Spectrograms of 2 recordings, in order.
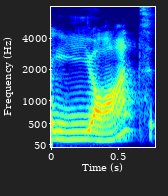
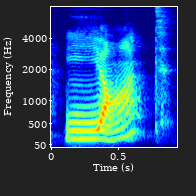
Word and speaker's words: yacht: enough to afford a yacht notice that pronunciation yacht yacht you can use wealthy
